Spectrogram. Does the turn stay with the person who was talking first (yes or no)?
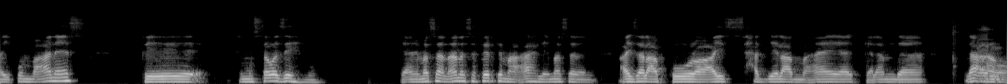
yes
